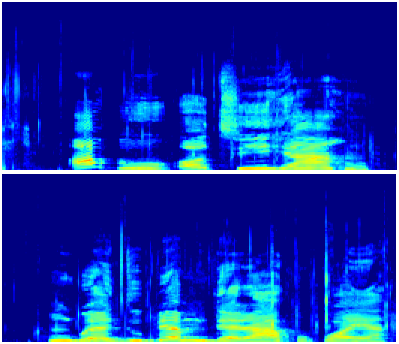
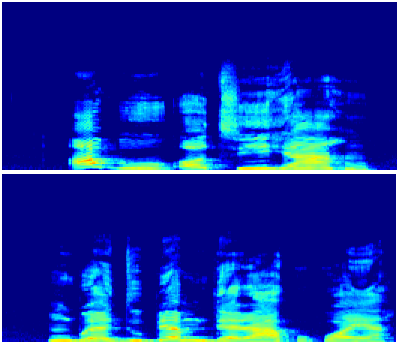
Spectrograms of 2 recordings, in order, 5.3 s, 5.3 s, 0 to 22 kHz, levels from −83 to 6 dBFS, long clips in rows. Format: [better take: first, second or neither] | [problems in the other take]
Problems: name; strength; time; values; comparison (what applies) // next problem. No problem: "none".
second | noise reduction (neural mask model RNNoise)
